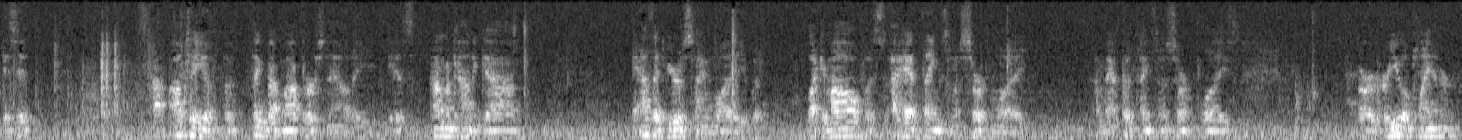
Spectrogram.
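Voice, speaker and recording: Male detective, fairly low voice, conversational questioning, dull sound with noticeable noise. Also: fairly even intonation, moderate pace, pauses often. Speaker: police interrogator. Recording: muffled, noisy police recording, distant mic.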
